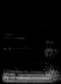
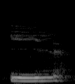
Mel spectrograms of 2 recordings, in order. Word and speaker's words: ils: Notice how il, he, and il, they sound identical. Absolutely identical until we start putting vowels after them.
